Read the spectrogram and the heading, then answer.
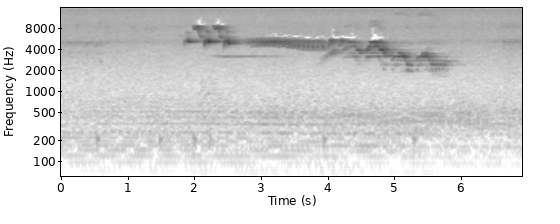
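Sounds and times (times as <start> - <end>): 
soft rumbling background hum: 0.0 - 6.9
veery song: 1.8 - 6.0.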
